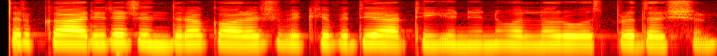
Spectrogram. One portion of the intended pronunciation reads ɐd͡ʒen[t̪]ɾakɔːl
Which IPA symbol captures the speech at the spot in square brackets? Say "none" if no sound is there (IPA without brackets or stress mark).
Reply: d̪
